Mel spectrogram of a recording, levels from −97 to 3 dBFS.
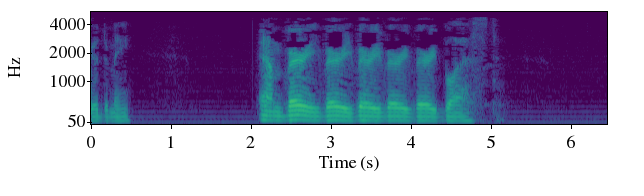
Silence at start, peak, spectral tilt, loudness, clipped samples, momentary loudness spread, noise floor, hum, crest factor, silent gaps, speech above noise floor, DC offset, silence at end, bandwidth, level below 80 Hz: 0 s; -18 dBFS; -6.5 dB/octave; -35 LUFS; under 0.1%; 16 LU; -74 dBFS; 60 Hz at -70 dBFS; 20 dB; none; 39 dB; under 0.1%; 1.65 s; 5 kHz; -68 dBFS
